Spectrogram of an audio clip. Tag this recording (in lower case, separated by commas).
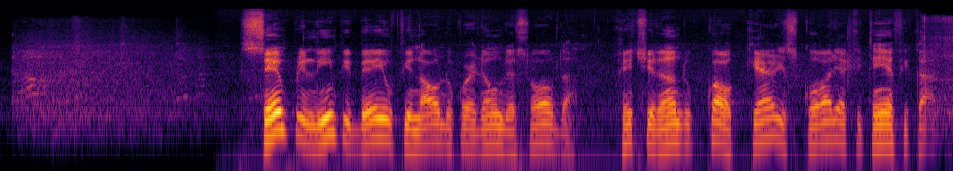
arc welding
